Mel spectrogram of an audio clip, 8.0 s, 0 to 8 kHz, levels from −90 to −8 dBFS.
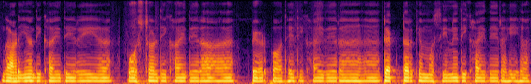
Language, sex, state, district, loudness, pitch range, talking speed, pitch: Hindi, male, Maharashtra, Aurangabad, -17 LUFS, 115-120 Hz, 165 wpm, 115 Hz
